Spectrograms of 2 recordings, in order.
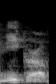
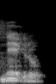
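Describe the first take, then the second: First: The word is said with English sounds. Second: The word is said with Portuguese sounds. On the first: "what Americans would say Negro" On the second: "in Portuguese it's pronounced negro"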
